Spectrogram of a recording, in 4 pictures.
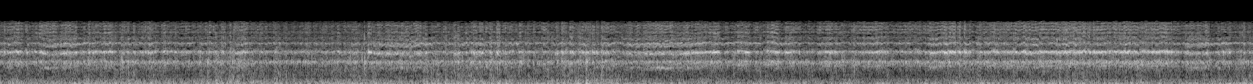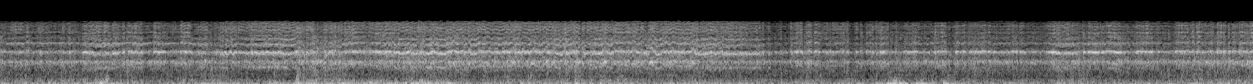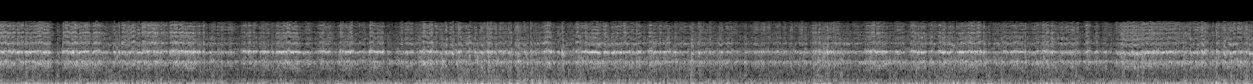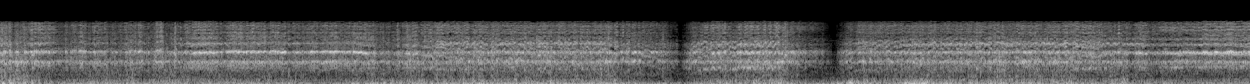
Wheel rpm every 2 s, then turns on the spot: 230, 230, 220, 230, 230, 230, 230, 220, 210, 200, 220, 230, 230, 230, 230, 230, 230, 230, 230, 230, 230, 190, 100, 140, 210.
none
